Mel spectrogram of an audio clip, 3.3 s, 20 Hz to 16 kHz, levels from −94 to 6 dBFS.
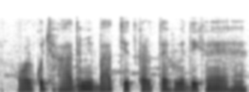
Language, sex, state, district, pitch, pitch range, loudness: Hindi, male, Bihar, Patna, 125 Hz, 125-130 Hz, -16 LUFS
